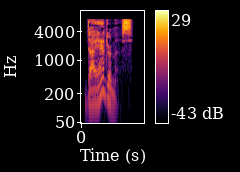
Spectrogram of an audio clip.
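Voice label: "diadromous", British English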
